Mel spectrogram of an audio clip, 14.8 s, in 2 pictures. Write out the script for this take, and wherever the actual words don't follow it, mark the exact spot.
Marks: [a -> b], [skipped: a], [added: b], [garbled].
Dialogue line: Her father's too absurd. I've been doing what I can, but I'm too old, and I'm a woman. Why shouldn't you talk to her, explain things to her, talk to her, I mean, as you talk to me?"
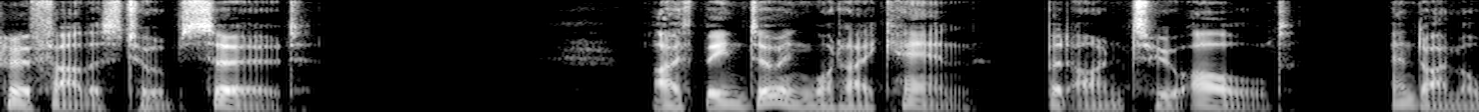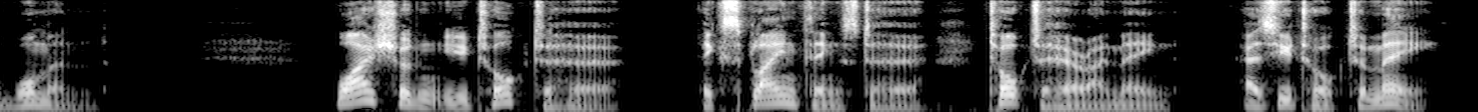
Her father's too absurd. I've been doing what I can, but I'm too old, and I'm a woman. Why shouldn't you talk to her, explain things to her, talk to her, I mean, as you talk to me?"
